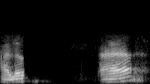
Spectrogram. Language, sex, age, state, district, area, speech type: Bengali, male, 18-30, West Bengal, Darjeeling, urban, conversation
